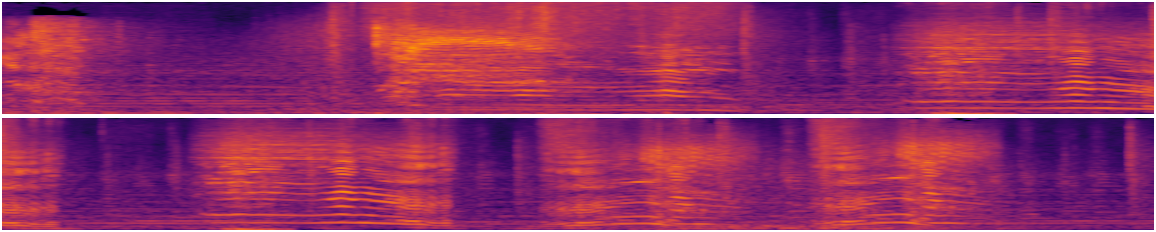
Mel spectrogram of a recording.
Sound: Ankylosaurus Sounds

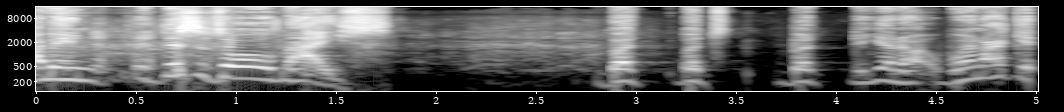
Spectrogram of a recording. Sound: audience laughing

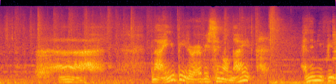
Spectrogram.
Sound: sighs

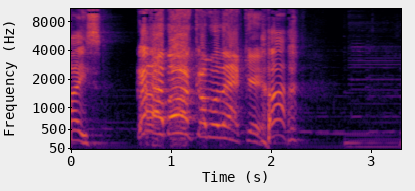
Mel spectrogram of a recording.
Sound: screaming

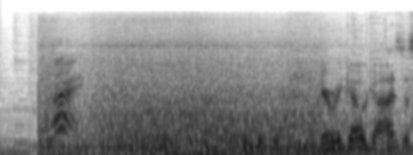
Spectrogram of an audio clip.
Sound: truck engine roaring

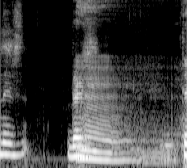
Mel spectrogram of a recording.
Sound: groans

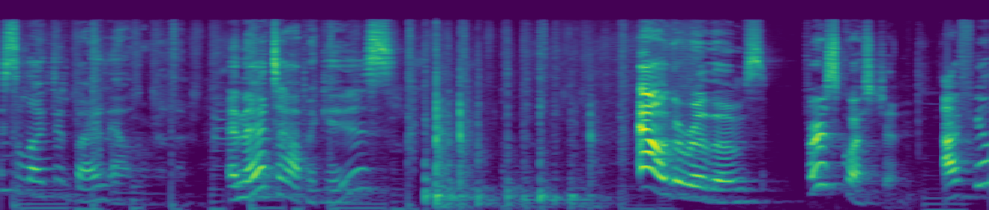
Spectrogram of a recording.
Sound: drums on table

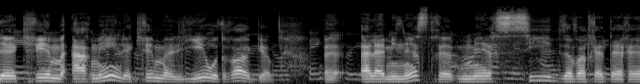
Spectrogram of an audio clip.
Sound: applause

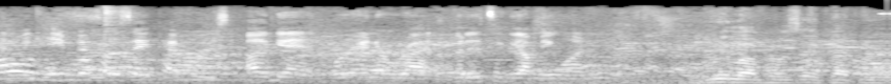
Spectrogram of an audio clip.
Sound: none

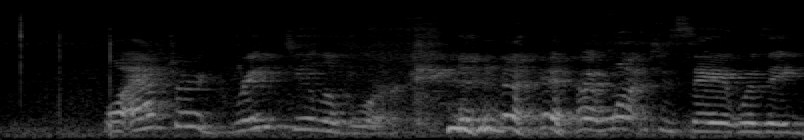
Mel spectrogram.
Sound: laughs

